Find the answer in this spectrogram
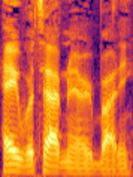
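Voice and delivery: on-air radio disc jockey style voice. Introduced on a style show, greeting everybody, radio DJ voice. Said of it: "I like that [name] sounds like a DJ".

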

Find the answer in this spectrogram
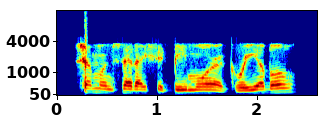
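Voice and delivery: usual speaking voice

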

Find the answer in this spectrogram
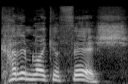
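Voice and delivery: put-on terrible, high-pitched English accent. Retelling own line shouted during a rehearsal: terrible English accent. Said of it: "in that terrible, terrible English accent".

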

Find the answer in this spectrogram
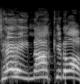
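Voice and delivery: shrill, very high, loud yelled scream. Describing a scene, quoting an older woman who comes in, retelling a scream. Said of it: "comes in and screams".

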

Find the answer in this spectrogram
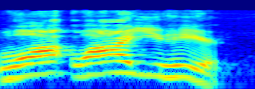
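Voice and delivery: put-on stern tone. Retelling how a woman confronted him at her pool gate, mock-stern voice. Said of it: "This is a stern".

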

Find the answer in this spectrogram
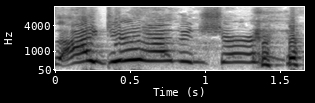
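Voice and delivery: very high, very slow shout, stretching do. Retelling a girl running away from him: imitating someone shouting. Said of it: "she just shouts".

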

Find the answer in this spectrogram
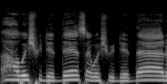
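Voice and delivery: ordinary talk

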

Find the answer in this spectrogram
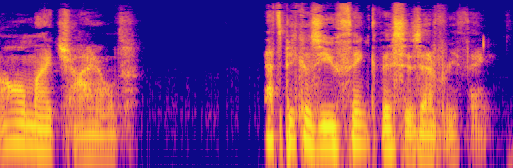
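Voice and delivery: put-on tender soothing tone. Telling what God basically says to a struggling child, imitating God's loving, calm voice. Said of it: "a loving, calm voice from God".

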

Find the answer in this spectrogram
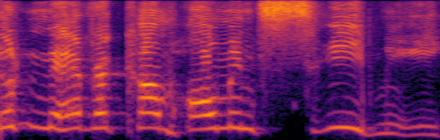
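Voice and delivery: very high-pitched, pleading mother voice. Imitating a mom scolding over eating at Olive Garden: imitating Sebastian's mom. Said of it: "she'll be like".

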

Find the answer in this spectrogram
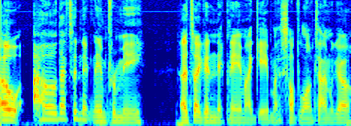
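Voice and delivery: normal talking voice

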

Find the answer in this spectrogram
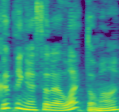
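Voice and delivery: plain

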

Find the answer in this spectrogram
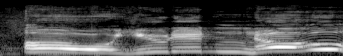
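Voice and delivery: very high, very loud megaphone-like blare. Podcast host announces the show's name with hands in a megaphone sign: megaphone voice. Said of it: "It sounds like a megaphone".

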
